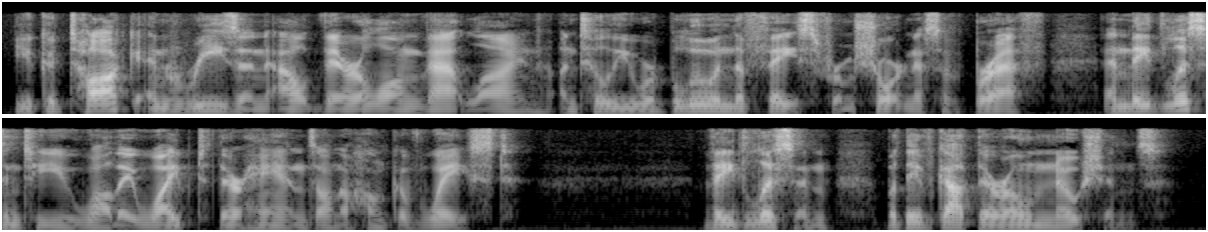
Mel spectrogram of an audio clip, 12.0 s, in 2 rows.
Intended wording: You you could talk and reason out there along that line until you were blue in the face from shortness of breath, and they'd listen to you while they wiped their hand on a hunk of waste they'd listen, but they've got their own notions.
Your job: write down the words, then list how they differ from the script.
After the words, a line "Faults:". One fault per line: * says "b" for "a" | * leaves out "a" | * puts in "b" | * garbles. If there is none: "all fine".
You could talk and reason out there along that line until you were blue in the face from shortness of breath, and they'd listen to you while they wiped their hands on a hunk of waste they'd listen, but they've got their own notions.
Faults:
* leaves out "you"
* says "hands" for "hand"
